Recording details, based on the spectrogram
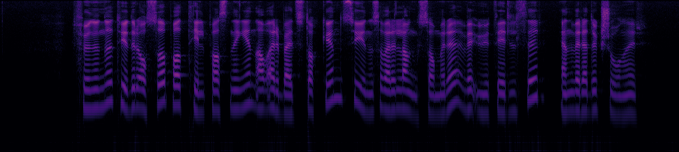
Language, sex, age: Norwegian, male, 30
